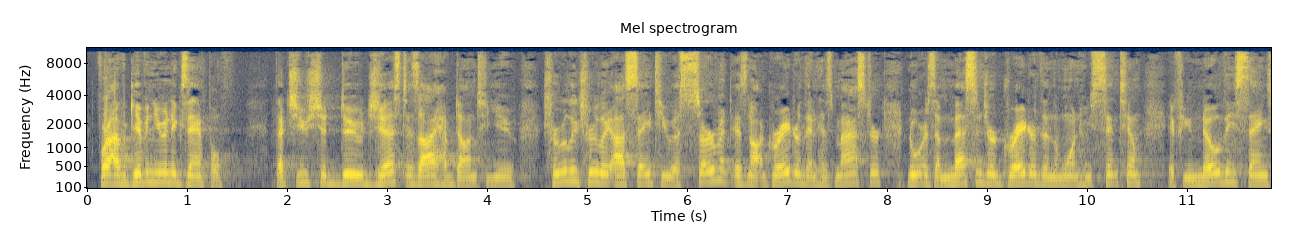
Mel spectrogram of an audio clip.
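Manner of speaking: loud, fast scripture reading; preaching at full force. Acted. Preacher booming out the scripture, loud and fast. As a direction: proclaim Jesus' words to the church.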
